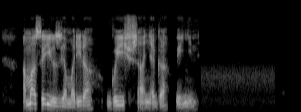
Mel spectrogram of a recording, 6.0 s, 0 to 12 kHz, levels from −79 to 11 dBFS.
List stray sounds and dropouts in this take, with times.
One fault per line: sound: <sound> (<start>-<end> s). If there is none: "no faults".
no faults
